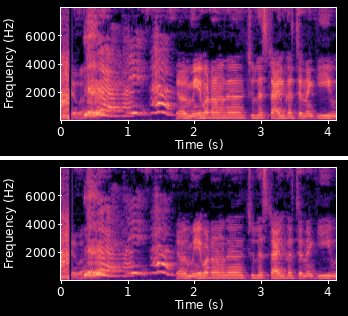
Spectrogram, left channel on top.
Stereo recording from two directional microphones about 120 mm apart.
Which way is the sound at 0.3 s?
20° right (ahead or behind).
